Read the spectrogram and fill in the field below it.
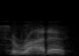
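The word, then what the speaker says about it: serrata: Um the one that's used for uh mental functions and things like that is um it's called Sarata would be the second name of it. How do you spell that?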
